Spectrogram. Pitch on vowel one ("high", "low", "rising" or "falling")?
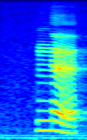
low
